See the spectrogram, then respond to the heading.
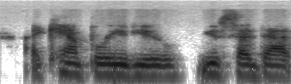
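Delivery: plain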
